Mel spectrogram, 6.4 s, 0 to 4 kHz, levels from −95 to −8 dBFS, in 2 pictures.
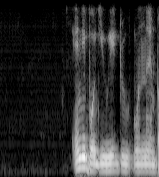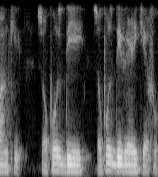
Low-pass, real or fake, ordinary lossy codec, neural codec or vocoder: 3.6 kHz; fake; Opus, 64 kbps; codec, 16 kHz, 4 kbps, X-Codec, HuBERT features, trained on LibriSpeech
